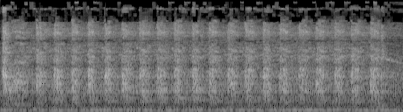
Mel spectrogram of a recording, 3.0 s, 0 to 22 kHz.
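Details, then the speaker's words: 2014 Toyota Camry four-cylinder that died while driving: starter cranks steadily at about four beats a second with no firing; back-probed crank sensor shows no signal, only tiny ripple, so the sensor is judged dead. "Nothing, just ripple, just a little tiny bit of ripple. I think that sensor's dead."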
